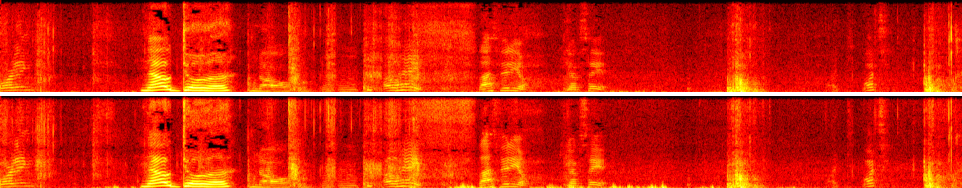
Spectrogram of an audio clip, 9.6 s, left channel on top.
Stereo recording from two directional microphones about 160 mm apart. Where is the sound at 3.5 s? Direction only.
15° left (ahead or behind).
